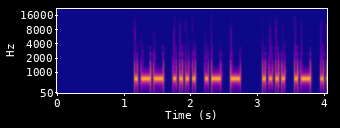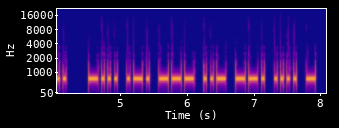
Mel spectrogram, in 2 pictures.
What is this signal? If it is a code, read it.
Morse code, heard as a keyed tone, about 25 wpm, 700 Hz. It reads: WHAT HAS BROUGHT
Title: Sentences from Top 1500 Words 25wpm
